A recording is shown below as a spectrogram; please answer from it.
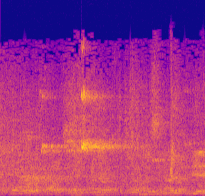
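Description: Épée fencers' shoes squeaking and tapping on the piste during footwork, short high squeaks over a murmur of voices in a large hall.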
